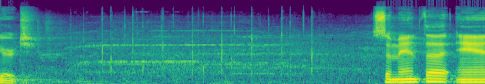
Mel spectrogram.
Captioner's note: cheering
